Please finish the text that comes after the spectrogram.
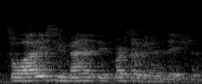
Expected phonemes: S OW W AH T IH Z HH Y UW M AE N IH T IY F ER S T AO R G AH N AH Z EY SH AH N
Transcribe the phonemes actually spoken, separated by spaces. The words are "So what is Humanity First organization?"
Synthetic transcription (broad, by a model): S OW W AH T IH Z HH Y UW M AE N IH T IY P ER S AO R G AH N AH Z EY SH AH N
